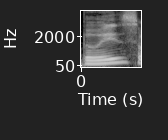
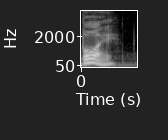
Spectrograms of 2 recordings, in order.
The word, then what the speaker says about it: buoy: And I said, by the way, how do you pronounce B-U-O-Y? And he's like, I pronounce it like boy. I'm like, okay. He says, but I know a lot of my American friends pronounce it buoy.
